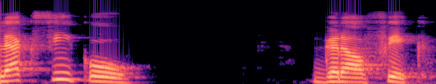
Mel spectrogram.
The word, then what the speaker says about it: lexicographic: Guys ध्यान सुनना, उस प्रेफरेंस का नाम है लेक्सिकोग्राफिक। उस प्रेफरेंस का नाम है गाइस लेक्सिकोग्राफिक। रिपीट कर रहा हूं गाइस, उसका नाम है लेक्सिकोग्राफिक। थोड़ी बड़ी स्पेलिंग है, LEXICOGRAPHIC, लेक्सिकोग्राफिक, समझना गाइस।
